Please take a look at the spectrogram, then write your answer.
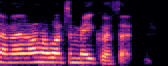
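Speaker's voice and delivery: rushed, too-fast delivery.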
